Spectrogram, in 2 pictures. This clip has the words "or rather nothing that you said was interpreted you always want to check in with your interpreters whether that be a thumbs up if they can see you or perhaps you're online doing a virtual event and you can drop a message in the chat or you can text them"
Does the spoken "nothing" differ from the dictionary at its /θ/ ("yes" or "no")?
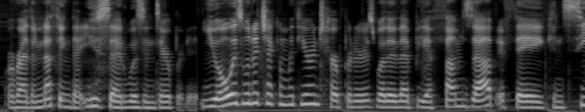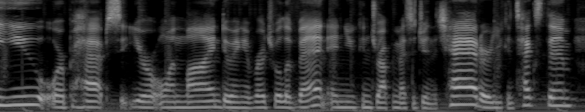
no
